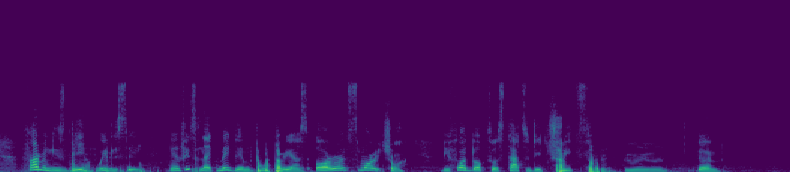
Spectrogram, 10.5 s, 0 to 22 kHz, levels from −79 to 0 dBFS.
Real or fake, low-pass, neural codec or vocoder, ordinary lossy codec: fake; none; codec, 24 kHz, 1 kbps, SNAC; none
